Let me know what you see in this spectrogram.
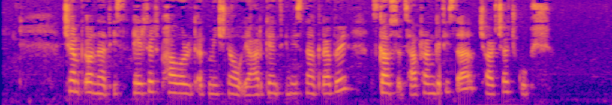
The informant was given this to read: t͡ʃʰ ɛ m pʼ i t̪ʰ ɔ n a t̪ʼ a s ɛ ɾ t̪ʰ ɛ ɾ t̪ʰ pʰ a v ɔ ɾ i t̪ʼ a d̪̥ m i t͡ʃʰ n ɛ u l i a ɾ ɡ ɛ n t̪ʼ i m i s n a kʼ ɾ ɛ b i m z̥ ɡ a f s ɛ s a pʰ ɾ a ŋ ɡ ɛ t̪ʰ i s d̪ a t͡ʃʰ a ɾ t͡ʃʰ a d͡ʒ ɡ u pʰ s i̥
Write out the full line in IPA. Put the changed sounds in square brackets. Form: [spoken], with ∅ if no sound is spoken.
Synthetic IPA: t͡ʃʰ ɛ m pʼ i [∅] ɔ n a t̪ʼ [i] s ɛ ɾ t̪ʰ ɛ ɾ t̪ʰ pʰ a v ɔ ɾ i t̪ʼ a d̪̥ m i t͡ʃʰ n ɛ u l i a ɾ ɡ ɛ n t̪ʼ i [n] i s n a kʼ ɾ ɛ b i m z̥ ɡ a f s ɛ s a pʰ ɾ a ŋ ɡ ɛ t̪ʰ i s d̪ a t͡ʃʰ a ɾ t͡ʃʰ a d͡ʒ ɡ u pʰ [ʃ] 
